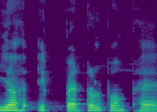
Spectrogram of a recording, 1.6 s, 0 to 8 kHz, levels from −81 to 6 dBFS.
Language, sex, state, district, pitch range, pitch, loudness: Hindi, male, Jharkhand, Deoghar, 155-170 Hz, 165 Hz, -19 LUFS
